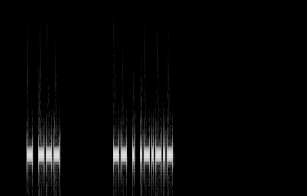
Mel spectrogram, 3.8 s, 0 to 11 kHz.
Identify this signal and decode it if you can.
Morse code, heard as a keyed tone, about 50 wpm, 700 Hz. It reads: TO ME.
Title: 4x Word-Spacing - Sentences from Top 500 Words - 50wpm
